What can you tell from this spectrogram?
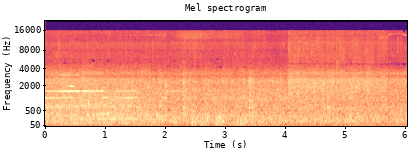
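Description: Heavy-haulage truck with a multi-axle trailer running, heard as a steady, even noise with a few faint high tones.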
